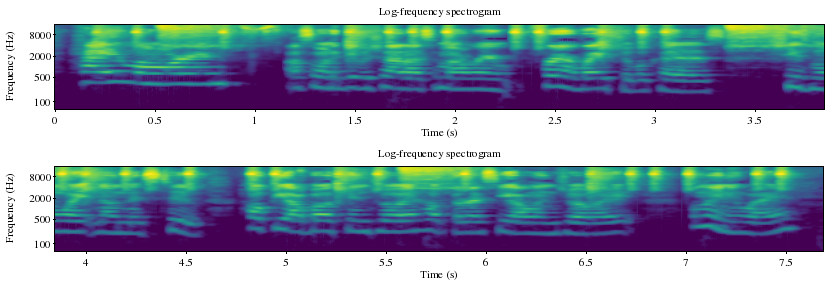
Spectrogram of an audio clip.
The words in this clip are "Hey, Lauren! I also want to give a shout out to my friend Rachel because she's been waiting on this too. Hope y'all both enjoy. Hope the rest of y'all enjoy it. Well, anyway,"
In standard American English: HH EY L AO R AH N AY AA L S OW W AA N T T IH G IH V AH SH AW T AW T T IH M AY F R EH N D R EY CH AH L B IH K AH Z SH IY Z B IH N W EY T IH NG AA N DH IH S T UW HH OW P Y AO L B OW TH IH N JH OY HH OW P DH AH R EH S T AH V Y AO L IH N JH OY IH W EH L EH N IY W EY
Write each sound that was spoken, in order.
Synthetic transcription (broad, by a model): HH EY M AO R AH N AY AA L S OW W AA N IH G IH V AH SH AW T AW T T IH M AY F R EH N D R EY CH L B IH K AH Z SH IY Z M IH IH W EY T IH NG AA N DH IH S T UW HH OW P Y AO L B OW TH IH N JH OY HH OW P DH AH R EH S T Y AO L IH N JH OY IH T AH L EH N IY W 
